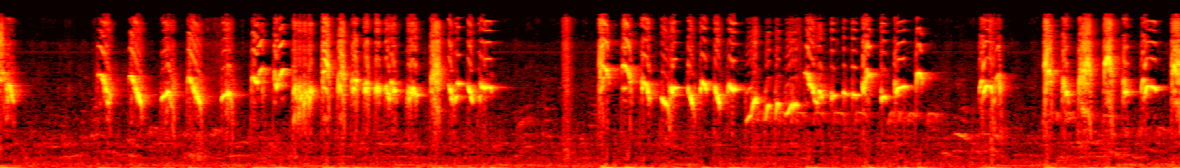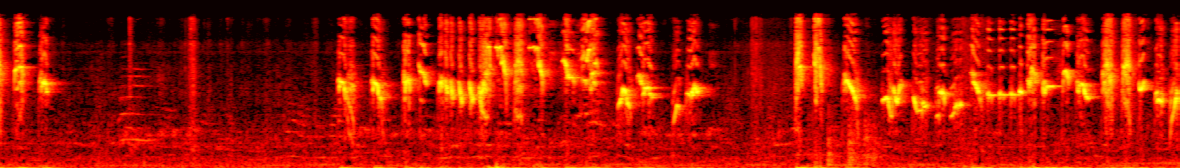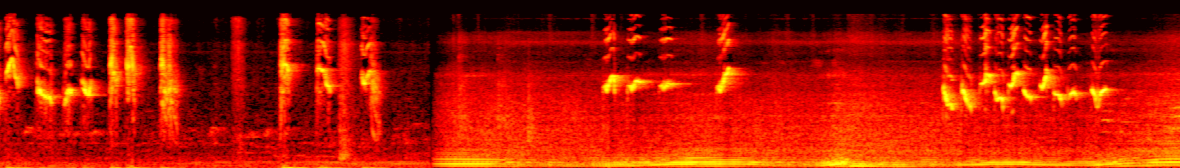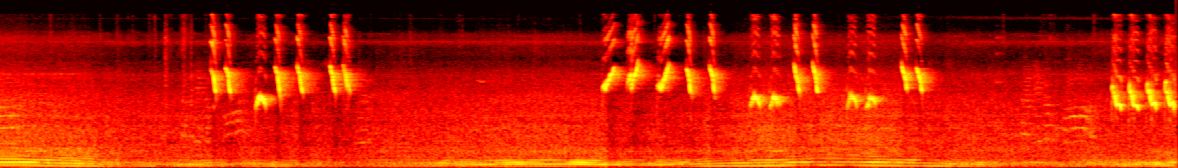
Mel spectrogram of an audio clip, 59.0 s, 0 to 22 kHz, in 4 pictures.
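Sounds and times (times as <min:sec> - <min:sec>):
bird chirps and twitters: 0:19.0 - 0:23.8, 0:37.0 - 0:40.0, 0:40.9 - 0:43.6, 0:46.7 - 0:48.8, 0:51.8 - 0:57.0, 0:58.1 - 0:58.9.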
